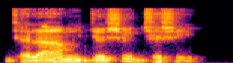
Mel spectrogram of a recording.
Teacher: ఝలాం ఝ మహాప్రాణం, ఝలాం ఝషి మధ్యలో మాత్రమే మహా అల్ప ప్రాణం. ఝలాం ఝషి అనే రెండు మహాప్రాణాలు, మధ్యలో ఉన్న జష్ మాత్రం అల్ప ప్రాణం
